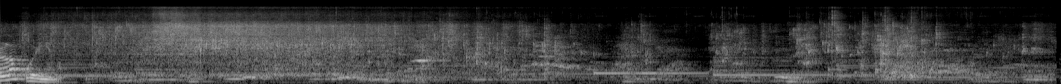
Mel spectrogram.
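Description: Water poured in a steady stream from a steel pot into a large aluminium cooking pot of hot oil and masala, splashing and gushing. It is loudest in the first few seconds and gets softer as the pot fills.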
